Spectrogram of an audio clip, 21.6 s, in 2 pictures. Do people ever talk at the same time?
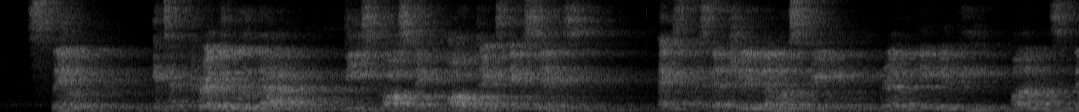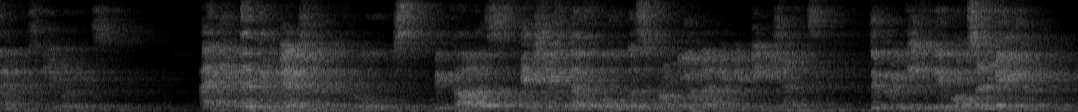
No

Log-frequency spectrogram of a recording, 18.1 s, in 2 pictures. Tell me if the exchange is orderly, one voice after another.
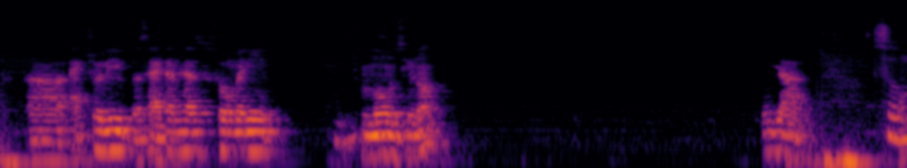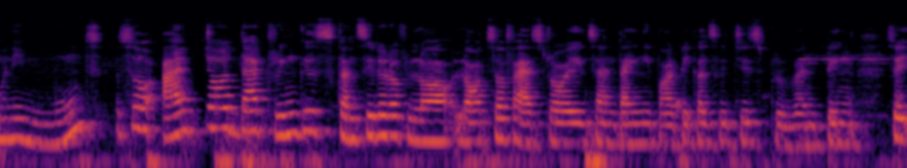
Yes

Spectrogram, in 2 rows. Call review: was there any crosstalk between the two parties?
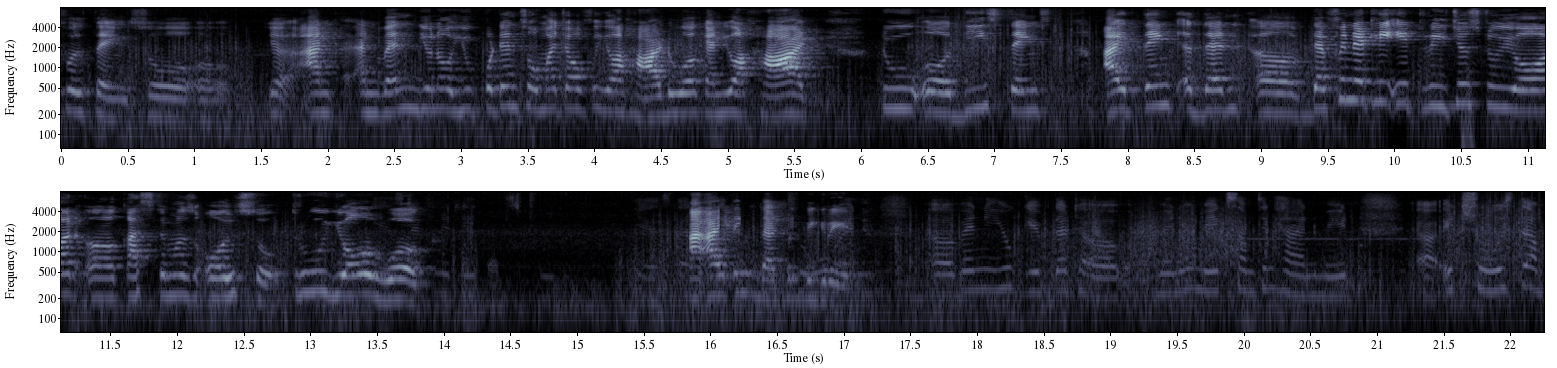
Yes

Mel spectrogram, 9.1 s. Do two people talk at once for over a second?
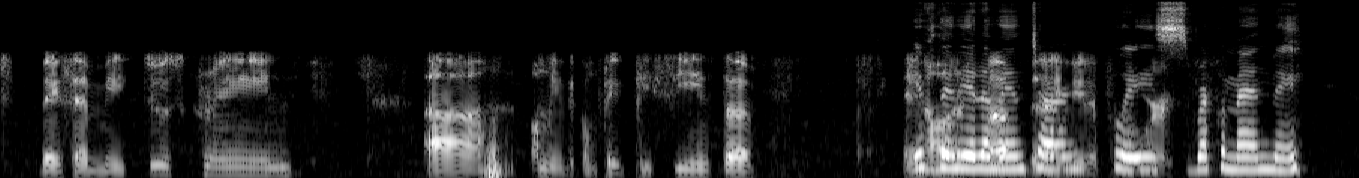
Yes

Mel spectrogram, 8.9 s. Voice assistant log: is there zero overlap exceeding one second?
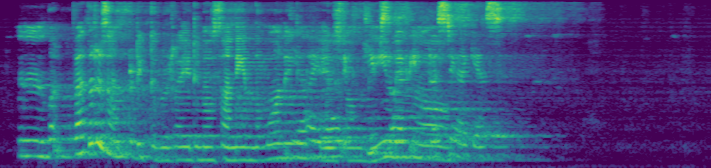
No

